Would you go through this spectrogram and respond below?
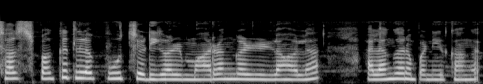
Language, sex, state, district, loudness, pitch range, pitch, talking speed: Tamil, female, Tamil Nadu, Kanyakumari, -15 LUFS, 225-265 Hz, 235 Hz, 75 wpm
